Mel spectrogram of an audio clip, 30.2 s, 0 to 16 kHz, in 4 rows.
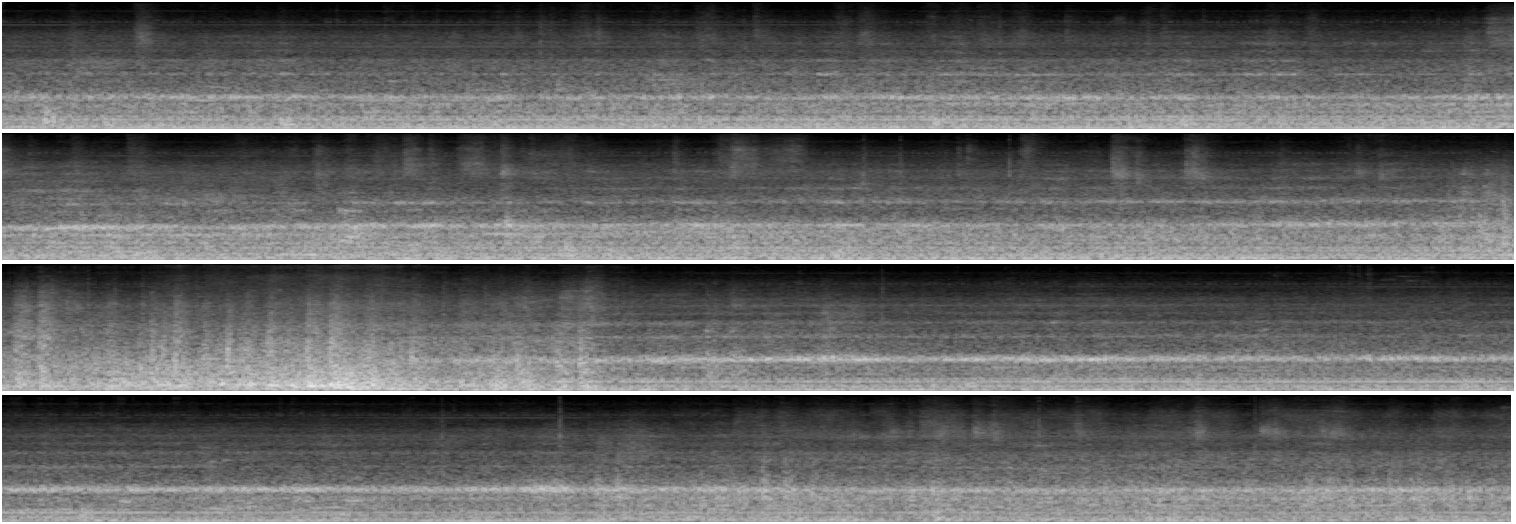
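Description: Running noise inside a Kawasaki-built SMRT C151A metro car travelling at steady speed: a continuous rumble with steady humming tones. About halfway through there is a loud rushing swell lasting a few seconds.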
